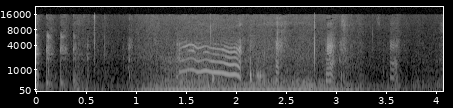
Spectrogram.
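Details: Newborn Sphynx kittens being fed by bottle: a single high, wavering mew with a slight quaver lasts about half a second, ending in a downward drop, amid soft clicks, handling noises and a low steady hum.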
